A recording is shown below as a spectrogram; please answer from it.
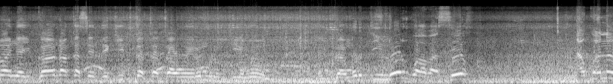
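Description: A man speaking over steady road traffic noise. His voice stops a little before the end.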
